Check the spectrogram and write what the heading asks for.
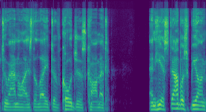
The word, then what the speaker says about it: Coggia: I gotta check the pronunciation of that. I missed that one. See, I'll use my assistant here. Koja.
